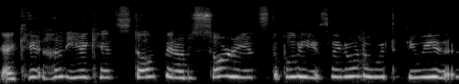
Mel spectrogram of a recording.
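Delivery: soft, high, apologetic voice; hushed, high-pitched helpless apology; helpless mother. Retold or imitated. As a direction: imitate a mother quietly giving in.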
